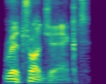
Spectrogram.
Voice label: "retroject", British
